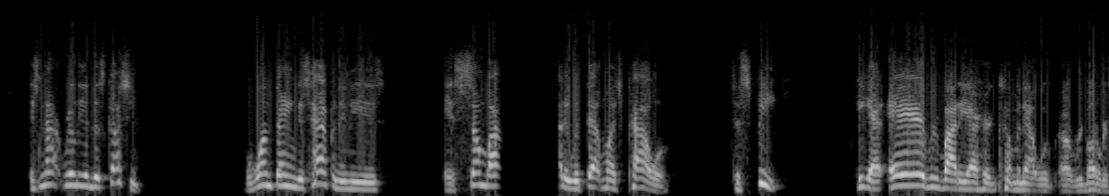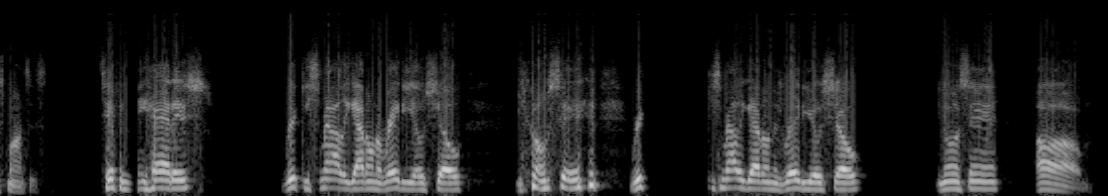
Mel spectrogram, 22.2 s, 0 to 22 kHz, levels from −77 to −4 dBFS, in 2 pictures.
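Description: A steady buzz at 100 Hz runs under the whole speech clip, rising and falling with the level of the talking. This is a filter restarted on every block: each block starts from a cleared state, so a small transient repeats 100 times a second.

From 4.95 to 5.60 s the speech stops. The last sound is drawn out as a brief fading buzz and then about half a second of silence before the talking resumes where it left off, with nothing skipped. This is a call audio freeze, likely from packets held up in transit until the jitter buffer ran dry, adding about 630 ms of delay.

From 10.81 to 12.31 s the speech sounds rushed, running at about 127% speed with its pitch unchanged. This is a jitter buffer speed-up: to shed excess buffered delay, the receiver repeatedly cut out short pitch-period slices, roughly 400 ms in total.

Right after, from 12.33 to 12.47 s, a much shorter call audio freeze inserts a 120 ms hold. 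It is almost all a smeared continuation of the last sound, with only a trace of silence. It was likely caused by another brief late arrival of packets.

From 17.53 to 18.17 s a third call audio freeze gives a quick fade and then about 570 ms of silence, with speech resuming intact. The likely cause is again a stalled packet stream emptying the buffer, adding about 620 ms of delay.

From 19.96 to 22.12 s a milder jitter buffer speed-up runs the speech at about 107% speed. The slight hurry comes from trimming roughly 150 ms of pitch periods to pull the delay back down.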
